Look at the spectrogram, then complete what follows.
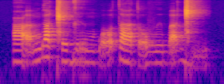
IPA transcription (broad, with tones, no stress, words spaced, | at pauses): ʕa̰˨ŋɡa˦˨ǁʏ˨ɡɨ˨r mbɔ̰˨˦ta˨tɔ̰˨ vɨ˨ba̰˦ ɡ͡ǁḭ˨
